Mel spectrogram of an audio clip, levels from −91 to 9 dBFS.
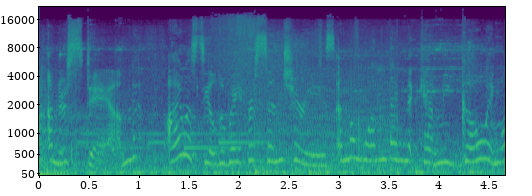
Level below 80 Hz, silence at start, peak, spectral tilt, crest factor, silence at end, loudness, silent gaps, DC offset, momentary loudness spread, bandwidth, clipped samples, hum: -30 dBFS; 0 s; -6 dBFS; -4.5 dB/octave; 16 dB; 0 s; -22 LUFS; none; 0.2%; 3 LU; 18.5 kHz; under 0.1%; none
